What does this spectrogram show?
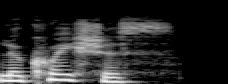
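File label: "loquacious", British English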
